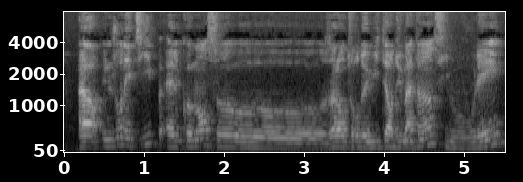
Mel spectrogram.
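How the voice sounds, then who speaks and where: Audible room echo surrounds a man's voice. He speaks at a medium pitch with lively intonation. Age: 40s. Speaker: sales manager. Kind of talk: career interview. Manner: hesitant, many fillers.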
